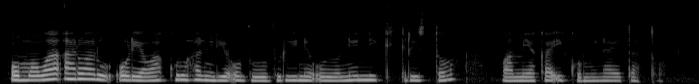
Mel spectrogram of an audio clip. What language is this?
Kikuyu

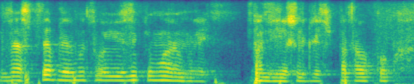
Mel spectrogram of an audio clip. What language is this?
Russian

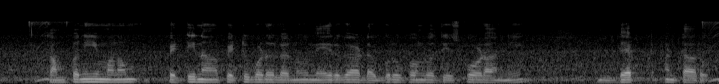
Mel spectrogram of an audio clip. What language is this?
Telugu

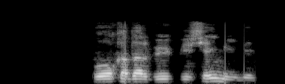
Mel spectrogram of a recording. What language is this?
Turkish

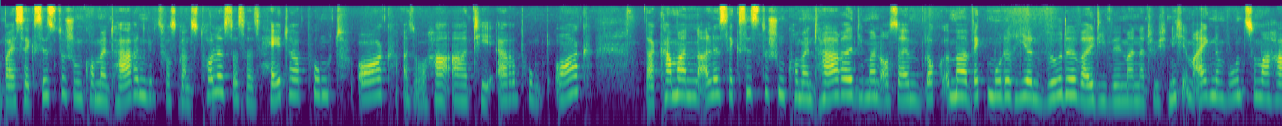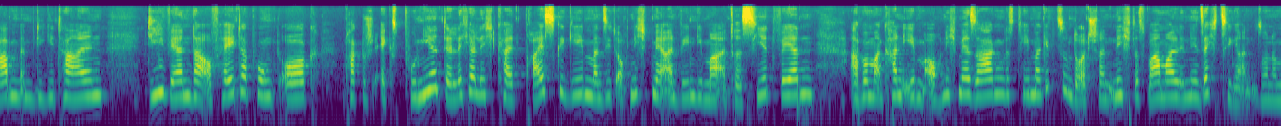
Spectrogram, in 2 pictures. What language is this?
German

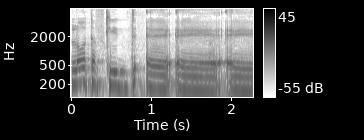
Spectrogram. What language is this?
Hebrew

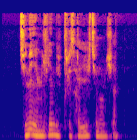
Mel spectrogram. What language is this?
Mongolian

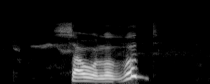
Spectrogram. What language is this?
Kabyle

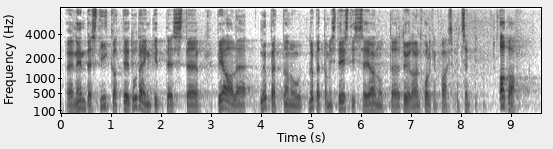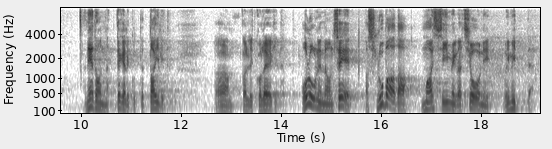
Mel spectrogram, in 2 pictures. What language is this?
Estonian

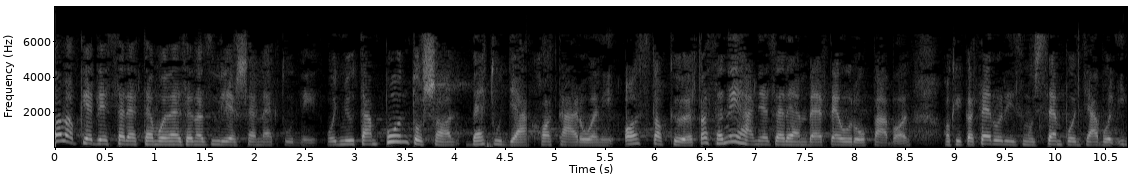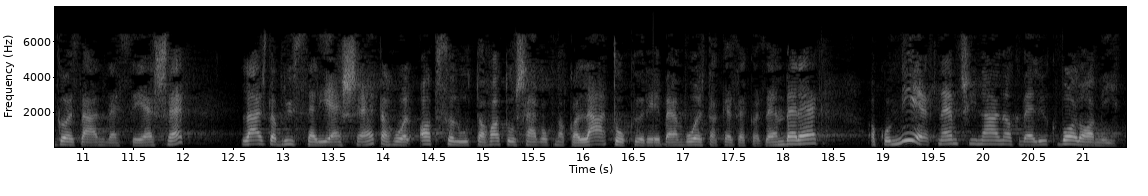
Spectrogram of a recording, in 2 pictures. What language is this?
Hungarian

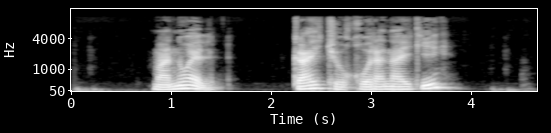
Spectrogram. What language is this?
Puno Quechua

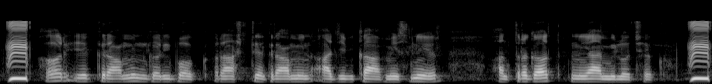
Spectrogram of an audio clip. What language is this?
Magahi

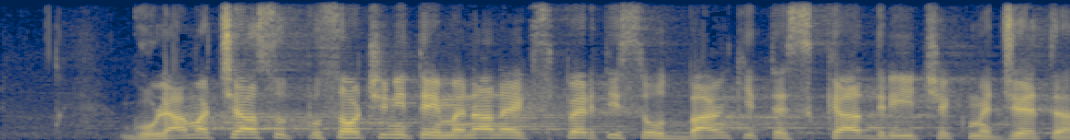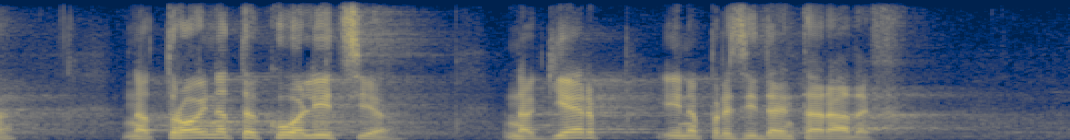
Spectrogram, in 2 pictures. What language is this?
Bulgarian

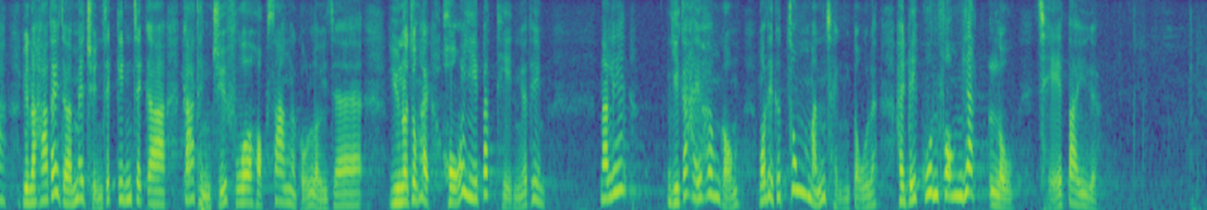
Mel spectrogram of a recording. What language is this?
Cantonese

